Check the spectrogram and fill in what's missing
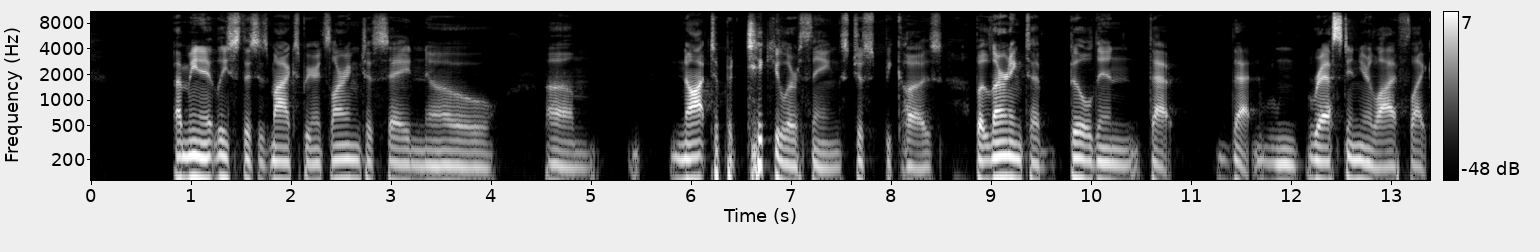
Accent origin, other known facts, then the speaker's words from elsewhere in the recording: Fort Worth, Texas, United States; I'm from Fort Worth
